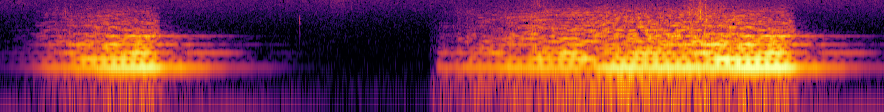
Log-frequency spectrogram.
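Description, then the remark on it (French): Two long, deep foghorn blasts, the first about a second and a half, the second longer after a pause of a few seconds. The tone is loud and steady, with no voices. “La corne de brume.”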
